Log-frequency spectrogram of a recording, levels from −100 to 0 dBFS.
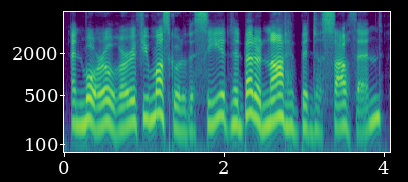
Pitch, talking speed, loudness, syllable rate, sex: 200 Hz, 265 wpm, -19 LUFS, 5.5 syllables/s, female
